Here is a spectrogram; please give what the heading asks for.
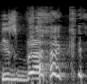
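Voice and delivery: mock-delighted, high, loud gushing voice.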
